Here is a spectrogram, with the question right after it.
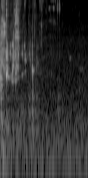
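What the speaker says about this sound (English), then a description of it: "it stops, and it'll stop dripping after a fashion there." Water from a ball float valve in a toilet cistern gives a few quick wet drips and splashes at the start, then fades to near silence, close and faint.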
